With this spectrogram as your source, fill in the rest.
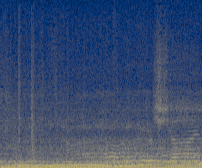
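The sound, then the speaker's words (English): Land Rover engine roaring as the vehicle smashes through a gate and speeds down a pier, a loud, steady revving drone that holds throughout. “Now his Land Rover smashes through the gate and speeds down the pier.”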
